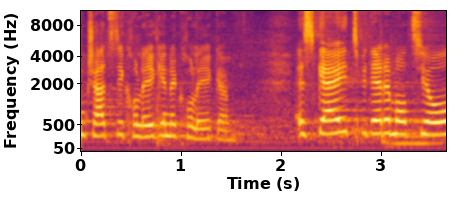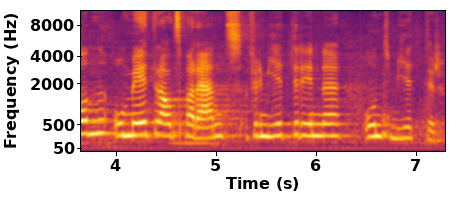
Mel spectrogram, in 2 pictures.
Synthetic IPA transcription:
nkʃæt͡stikʰχɔleːɡɪnəkʰɔleːɡ̥ə | əsɡ̥ɛɪtb̥ɪdɛɾəmɔt͡sjoːnʊmːeːtɾɑnspɑɾænt͡sfəɾmiətəɾɪnə | ʊndmiətəɾ

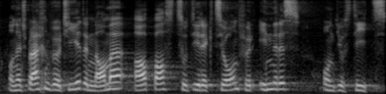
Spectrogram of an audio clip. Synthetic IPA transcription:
ʊndɛntt͡ʃʃpɾɛχn̩dvɪthiːədɛɾnɑməɑːpɑstt͡sudiɾɛkt͡sjoːnfyɾɪnəɾəs | ʊndjustiːt͡s

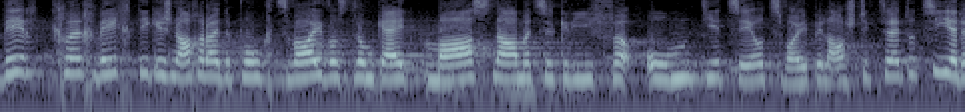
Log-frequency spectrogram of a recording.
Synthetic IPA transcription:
vɪɾkʰlɪχʋɪχtɪɡɪʃ̬nɑχəɾɔʏdəpʰʊŋktt͡svœʏvoːsd̥ɾʊmɡɛɪtmɑːsnɑːmət͡sɛɾɡriːfəʊmd̥iət͡seːot͡svœʏbelɑʃtɪk̚t͡srɛdut͡siːəɾə

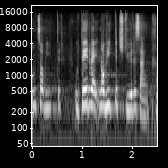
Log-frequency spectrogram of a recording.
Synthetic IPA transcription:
ntsoʋit̪əɾ | udɪːɾʋɛɪtnɔʋitəʃtyːɾəsæŋkχə

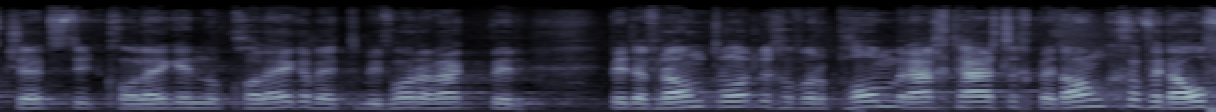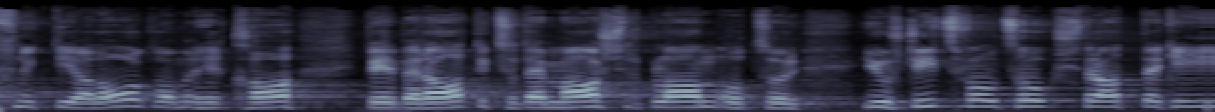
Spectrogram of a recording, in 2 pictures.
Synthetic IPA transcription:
kʃɛt͡stikʰɔleːɡɪnənʊnkʰɔleːɡəʋɛt̪ːəmifɔɾəʋækb̥ɪ | b̥ɪdəfəɾɑntvʋɔrtlɪχəfɔɾpʰɔmɾæχthɛɾt͡slɪχb̥ɛdɑŋkʰχəfyɾdæɔfnɪk̚d̥iɑloːɡ̥ʋoməɾhɛkʰɑːb̥ɪɾbeɾɑːt̪ik̚t͡sudɛmːɑːstəɾplɑːnʊt͡sʊɾ | juʃtit͡sfɔlt͡suːksʃtɾɑt̪ɛɡiː

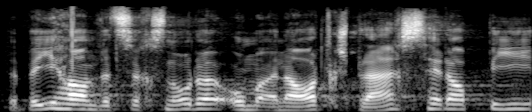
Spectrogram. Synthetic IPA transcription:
d̥əbiːɦɑnd̪lətsɪχsnʊɾəʔʊmənɑːɾtkʃpræːχstʰɛɾɑpiː

